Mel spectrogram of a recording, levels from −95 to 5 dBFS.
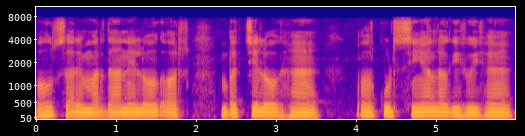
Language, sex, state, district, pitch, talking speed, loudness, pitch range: Hindi, male, Jharkhand, Palamu, 110 Hz, 130 wpm, -14 LUFS, 110-115 Hz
